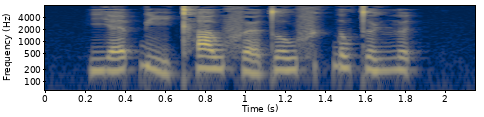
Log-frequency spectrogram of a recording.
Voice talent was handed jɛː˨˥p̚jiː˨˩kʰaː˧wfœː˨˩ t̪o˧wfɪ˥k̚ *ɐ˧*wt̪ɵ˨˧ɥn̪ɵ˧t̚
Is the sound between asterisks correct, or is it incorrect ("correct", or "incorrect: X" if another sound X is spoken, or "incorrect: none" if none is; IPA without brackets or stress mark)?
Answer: correct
